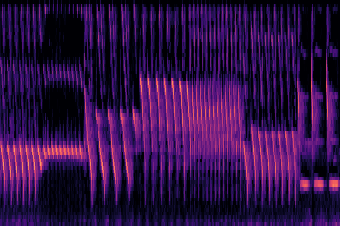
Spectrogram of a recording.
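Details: A white canary sings repeated falling chirps, a steady high trill, then long bright rolls of rapid notes, ending with short lower whistled notes.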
